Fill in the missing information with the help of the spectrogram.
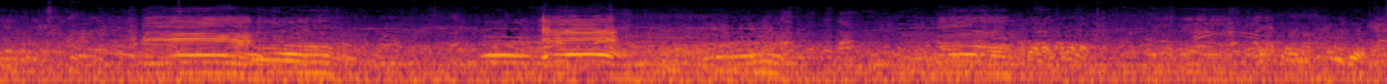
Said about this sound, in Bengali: ছোট্ট একটি গরু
